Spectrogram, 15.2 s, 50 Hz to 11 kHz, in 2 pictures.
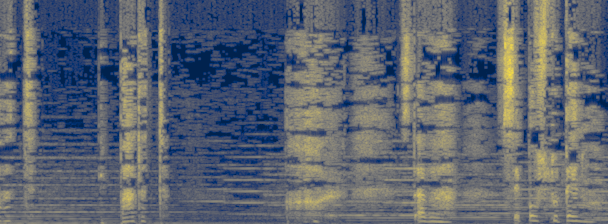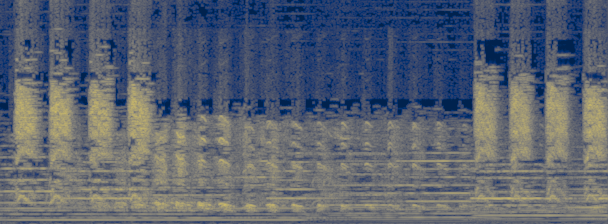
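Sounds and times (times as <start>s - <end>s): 
steady sustained musical tone: 0.0s - 15.2s
speech: 1.6s - 2.1s, 5.2s - 8.1s
flock of birds with harsh honking and cawing cries: 7.7s - 15.2s.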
